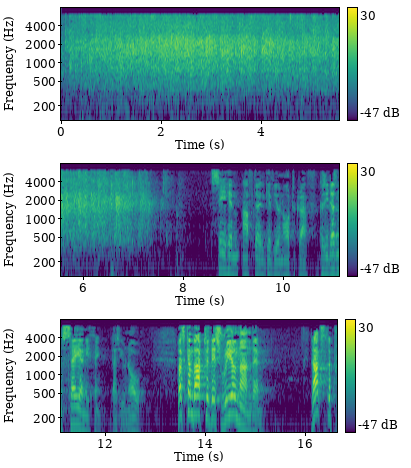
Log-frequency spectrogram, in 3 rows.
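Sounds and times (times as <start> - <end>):
audience applause: 0.0 - 7.6
speech: 8.7 - 12.8, 13.4 - 15.2, 16.1 - 16.6.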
